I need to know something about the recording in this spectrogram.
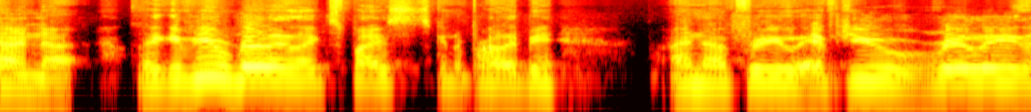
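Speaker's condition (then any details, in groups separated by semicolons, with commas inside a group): Cerebral palsy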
